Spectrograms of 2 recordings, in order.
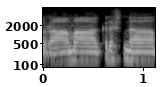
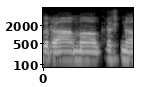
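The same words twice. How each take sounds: First: "रामा, कृष्णा" with a long aa ending each name; anglicised final vowel. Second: Said in the usual way. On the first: Shown as a demonstration. Teacher showing students English-based spellings, "रामा, कृष्णा" ending in long aa. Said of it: "अंग्रेजी में उनको". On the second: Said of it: "Hindi में हम लोग".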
